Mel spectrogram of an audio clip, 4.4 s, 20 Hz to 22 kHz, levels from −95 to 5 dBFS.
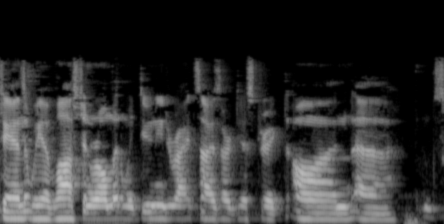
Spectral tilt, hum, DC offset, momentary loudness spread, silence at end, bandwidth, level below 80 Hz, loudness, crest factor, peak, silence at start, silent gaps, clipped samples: -3.5 dB/octave; none; under 0.1%; 11 LU; 0 s; 7.8 kHz; -62 dBFS; -27 LUFS; 18 dB; -8 dBFS; 0 s; none; under 0.1%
